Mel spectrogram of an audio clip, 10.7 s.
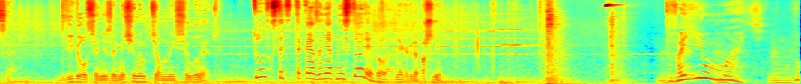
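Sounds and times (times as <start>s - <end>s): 
speech: 0.9s - 6.2s, 9.0s - 10.6s
sharp click: 3.4s - 4.8s
door flung open into a loading-control building: 7.2s - 8.8s.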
